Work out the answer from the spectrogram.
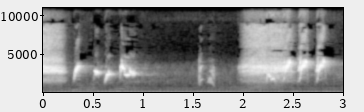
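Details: Red-whiskered bulbul calling rik: a rough rasping burst, then three quick upslurred chirps, two faint short notes, and a longer harsh burst broken by sharp chirps, with a constant low hum underneath.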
